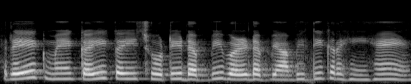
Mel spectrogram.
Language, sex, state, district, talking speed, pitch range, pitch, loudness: Hindi, female, Madhya Pradesh, Dhar, 175 wpm, 235-265 Hz, 245 Hz, -15 LUFS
